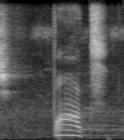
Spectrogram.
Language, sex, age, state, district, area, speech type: Hindi, female, 60+, Bihar, Madhepura, rural, read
